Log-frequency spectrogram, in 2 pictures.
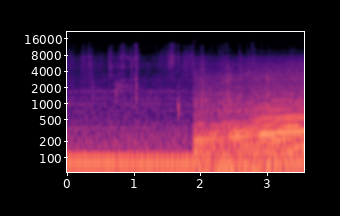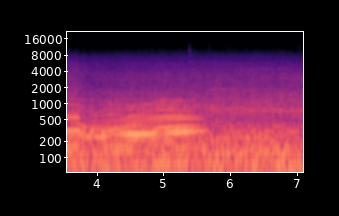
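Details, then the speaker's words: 2023 Chevrolet Corvette C8 V8 in track mode (Z button) with exhaust valves open and rev-matching: deep loud exhaust holding high revs rather than upshifting, rising cleanly with no misses or rattles; healthy. "Beautiful exhaust note in track mode. It hangs the revs, doesn't just upshift, which is awesome."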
